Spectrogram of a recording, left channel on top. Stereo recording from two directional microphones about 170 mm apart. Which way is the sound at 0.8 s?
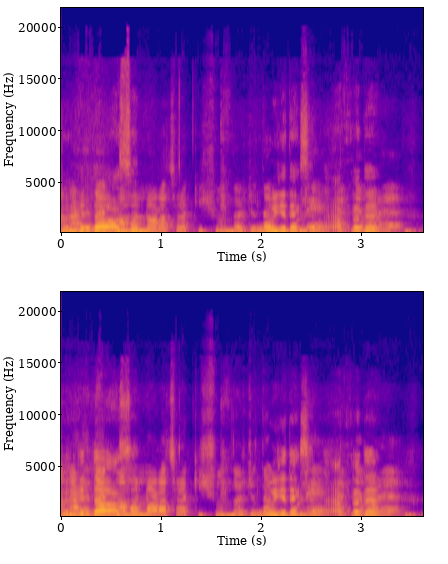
60° right (ahead or behind).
